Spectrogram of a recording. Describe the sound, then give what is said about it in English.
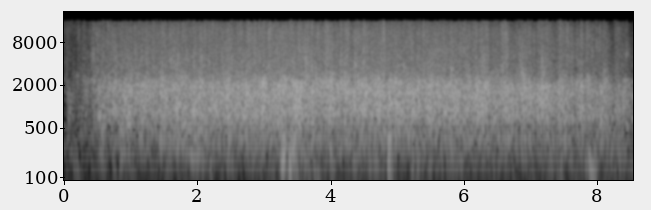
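Audience applause welcoming a guest lecturer at a Virginia history society talk on the state constitution: dense, steady clapping that builds quickly and holds at an even level throughout. “So please join me in a warm VHS welcome for Dick Howard, who will speak to us on the Constitution of Virginia.”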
